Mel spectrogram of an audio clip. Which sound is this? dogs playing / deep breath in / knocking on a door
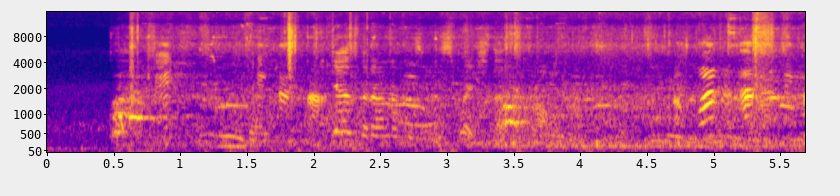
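dogs playing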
